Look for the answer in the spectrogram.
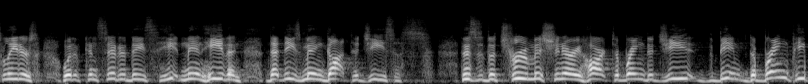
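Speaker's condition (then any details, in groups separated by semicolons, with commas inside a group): No condition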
